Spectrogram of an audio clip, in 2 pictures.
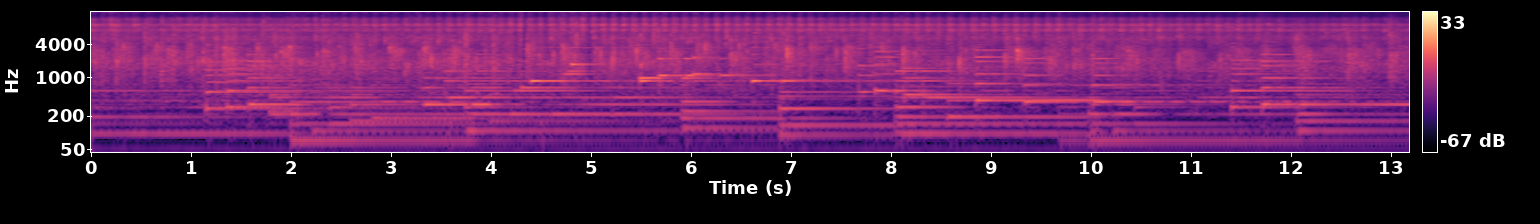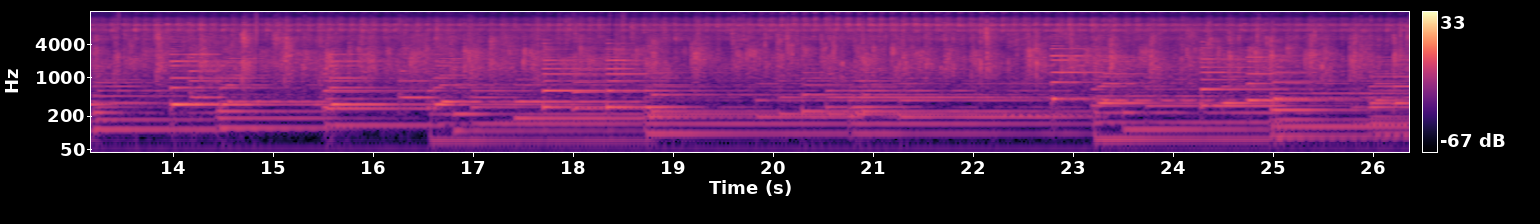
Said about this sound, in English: As I clap my hand, in 1 minute you take your seat, clap your hand and pray.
